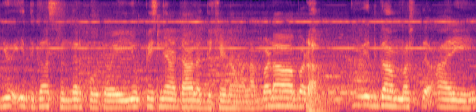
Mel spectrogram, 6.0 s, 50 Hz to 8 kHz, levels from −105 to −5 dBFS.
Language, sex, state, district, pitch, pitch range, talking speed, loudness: Garhwali, male, Uttarakhand, Tehri Garhwal, 155 Hz, 140-160 Hz, 140 wpm, -16 LUFS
